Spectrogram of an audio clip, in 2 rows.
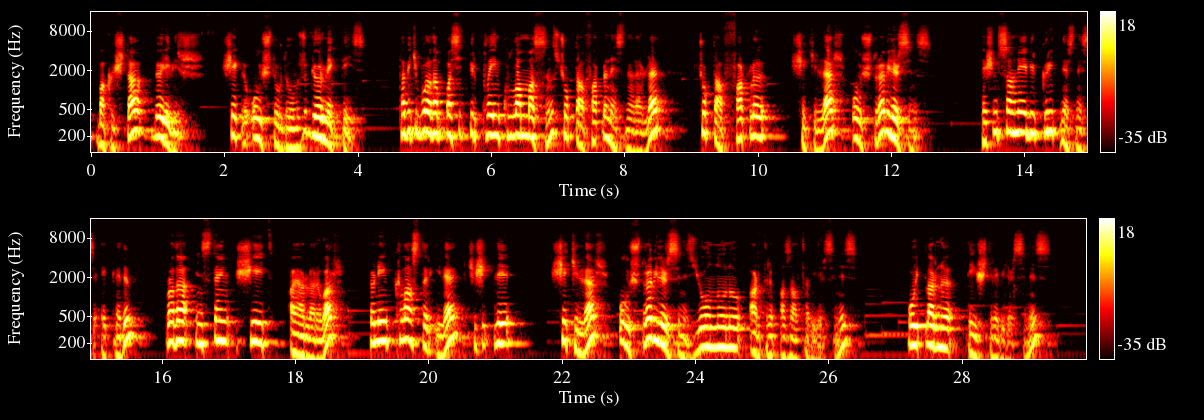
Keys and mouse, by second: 1.7 click, 3.1 click, 3.3 click, 3.5 click, 19.7-22.3 middle drag, 23.5-26.0 drag, 26.3-27.8 drag, 28.3 middle click, 29.6 click.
